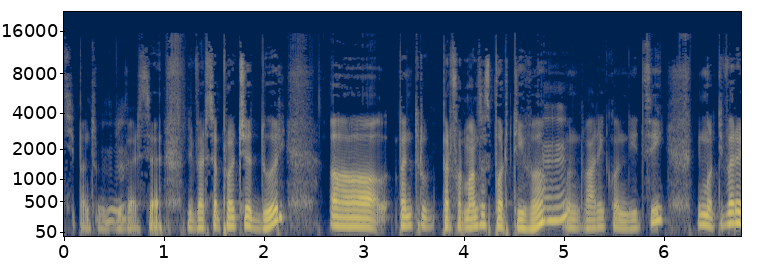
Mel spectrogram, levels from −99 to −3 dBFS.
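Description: Listening closely to the speech, nothing stood out as a technical problem at any point.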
